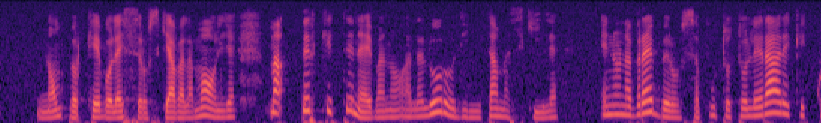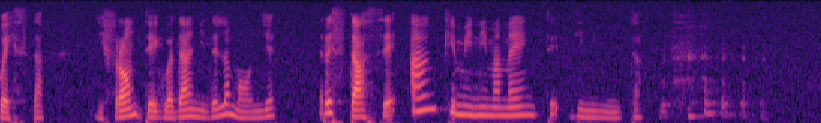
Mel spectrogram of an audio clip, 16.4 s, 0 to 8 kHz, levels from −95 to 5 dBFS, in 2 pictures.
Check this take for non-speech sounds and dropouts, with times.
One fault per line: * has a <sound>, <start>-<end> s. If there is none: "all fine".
* has a laugh, 14.8-15.9 s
